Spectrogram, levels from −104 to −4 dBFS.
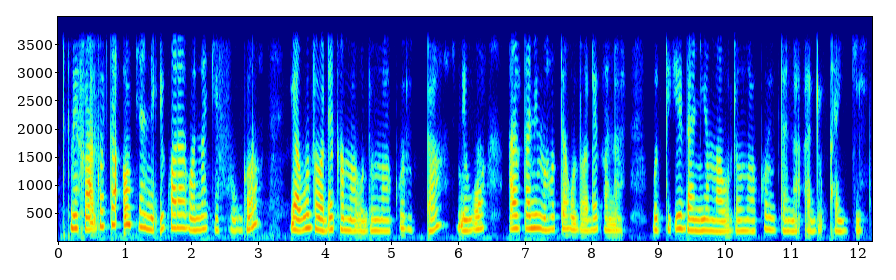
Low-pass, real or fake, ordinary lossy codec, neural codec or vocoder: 3.6 kHz; fake; none; codec, 44.1 kHz, 2.6 kbps, SNAC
